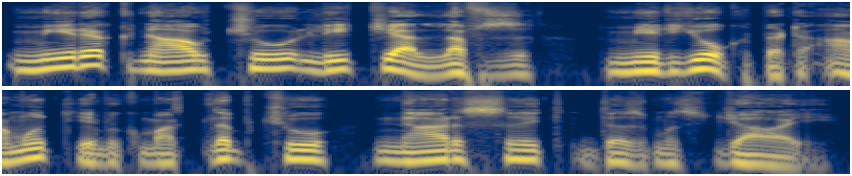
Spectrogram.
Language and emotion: Kashmiri, neutral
